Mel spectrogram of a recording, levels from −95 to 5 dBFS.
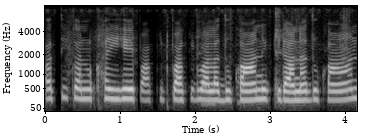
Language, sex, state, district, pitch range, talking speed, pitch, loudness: Hindi, female, Chhattisgarh, Kabirdham, 215-240 Hz, 160 wpm, 225 Hz, -22 LUFS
